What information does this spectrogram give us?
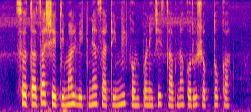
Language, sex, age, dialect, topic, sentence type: Marathi, female, 31-35, Northern Konkan, agriculture, question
